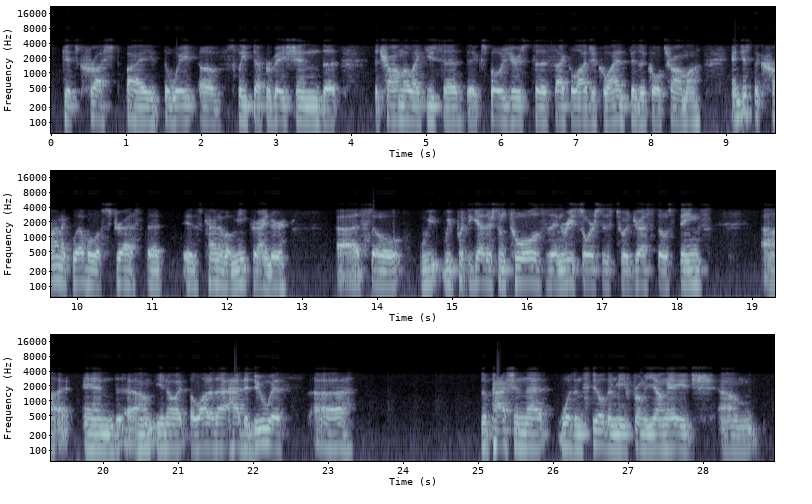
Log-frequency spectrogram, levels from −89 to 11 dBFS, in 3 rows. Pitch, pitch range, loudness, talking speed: 110 Hz, 105-120 Hz, -21 LUFS, 155 wpm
